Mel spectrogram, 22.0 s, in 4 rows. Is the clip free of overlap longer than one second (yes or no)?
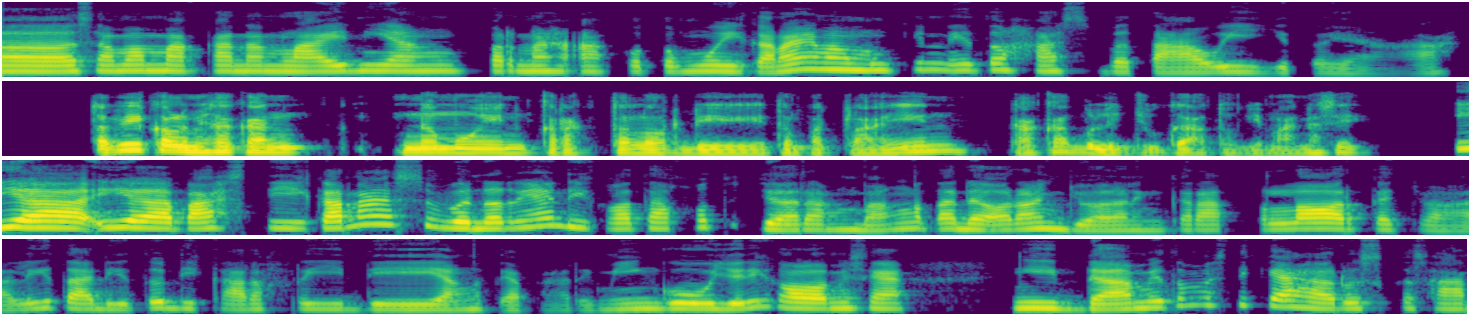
yes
